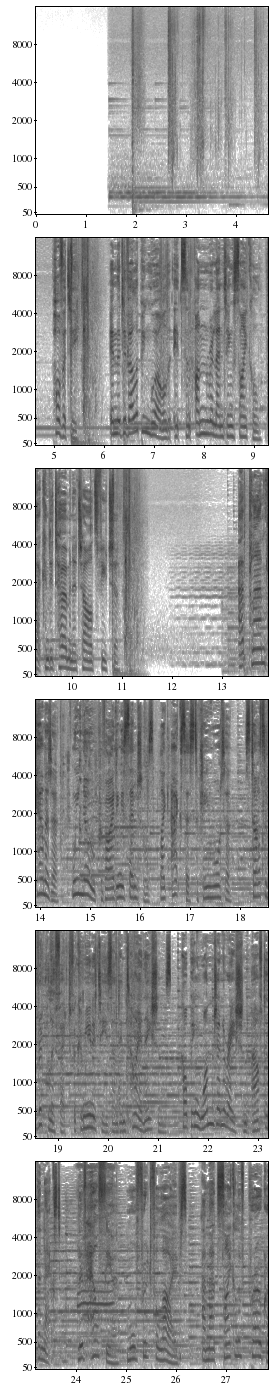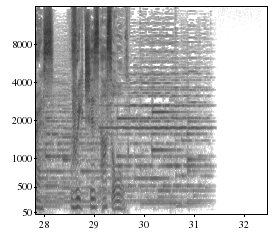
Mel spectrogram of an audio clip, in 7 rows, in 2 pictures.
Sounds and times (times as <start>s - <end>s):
Music: 1.4s - 10.8s, 11.9s - 31.5s
Speech: 5.0s - 11.1s, 13.3s - 29.7s.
